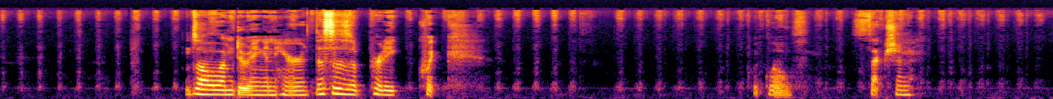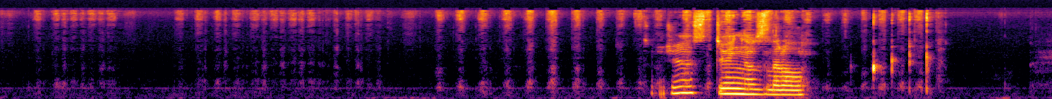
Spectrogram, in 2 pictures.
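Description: A pencil scratches and rasps on paper in quick strokes.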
